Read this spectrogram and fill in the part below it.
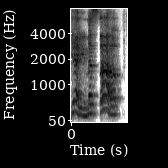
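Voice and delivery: ordinary talk, nothing marked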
